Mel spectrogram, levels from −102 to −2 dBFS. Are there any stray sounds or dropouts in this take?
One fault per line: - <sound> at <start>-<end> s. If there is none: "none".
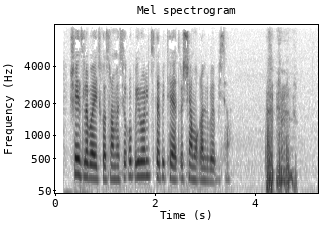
- laugh at 4.2-4.9 s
